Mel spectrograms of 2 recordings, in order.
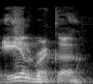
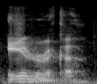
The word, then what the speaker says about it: Eureka: it's an e-u-r-e-k-a-7 but for some reason they pronounce it as El Rica which is so weird it's clearly Erica or Eureka but they say Erica so weird I never understood that such a weird pronunciation yeah I do Cranston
